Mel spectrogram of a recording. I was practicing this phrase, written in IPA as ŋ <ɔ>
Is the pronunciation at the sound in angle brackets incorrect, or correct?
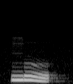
incorrect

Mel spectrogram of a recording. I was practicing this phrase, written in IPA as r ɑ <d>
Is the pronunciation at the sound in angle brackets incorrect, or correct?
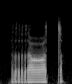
incorrect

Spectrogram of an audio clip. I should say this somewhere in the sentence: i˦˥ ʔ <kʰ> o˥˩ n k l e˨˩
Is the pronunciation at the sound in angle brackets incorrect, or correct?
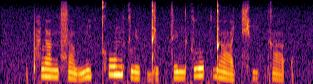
correct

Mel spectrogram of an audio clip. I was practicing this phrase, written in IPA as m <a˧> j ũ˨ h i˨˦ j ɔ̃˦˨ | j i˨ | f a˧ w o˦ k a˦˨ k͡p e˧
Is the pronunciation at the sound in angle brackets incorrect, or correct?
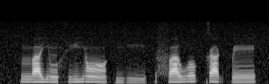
correct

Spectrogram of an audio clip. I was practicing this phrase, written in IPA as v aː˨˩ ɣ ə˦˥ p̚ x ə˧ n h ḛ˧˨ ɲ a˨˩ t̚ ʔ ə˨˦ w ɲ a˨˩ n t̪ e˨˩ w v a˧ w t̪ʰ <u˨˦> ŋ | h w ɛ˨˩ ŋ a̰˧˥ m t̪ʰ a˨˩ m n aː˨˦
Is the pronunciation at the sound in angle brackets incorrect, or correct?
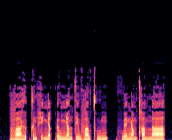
correct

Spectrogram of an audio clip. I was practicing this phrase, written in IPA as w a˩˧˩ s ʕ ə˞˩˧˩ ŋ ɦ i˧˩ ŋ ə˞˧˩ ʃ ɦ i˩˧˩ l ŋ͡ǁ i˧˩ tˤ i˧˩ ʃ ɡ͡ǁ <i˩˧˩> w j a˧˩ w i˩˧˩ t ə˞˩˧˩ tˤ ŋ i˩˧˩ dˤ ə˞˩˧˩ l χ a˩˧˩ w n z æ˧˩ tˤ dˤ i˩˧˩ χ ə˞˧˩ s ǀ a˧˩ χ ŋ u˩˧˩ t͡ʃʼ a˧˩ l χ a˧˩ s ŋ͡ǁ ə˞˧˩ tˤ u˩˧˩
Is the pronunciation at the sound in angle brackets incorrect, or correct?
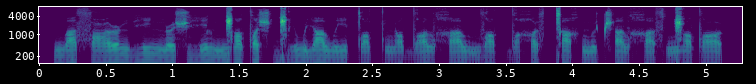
correct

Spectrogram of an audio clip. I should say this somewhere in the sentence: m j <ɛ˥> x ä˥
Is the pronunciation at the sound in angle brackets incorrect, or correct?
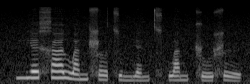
correct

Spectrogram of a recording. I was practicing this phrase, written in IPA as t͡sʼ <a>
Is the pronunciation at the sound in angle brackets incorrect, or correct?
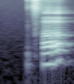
correct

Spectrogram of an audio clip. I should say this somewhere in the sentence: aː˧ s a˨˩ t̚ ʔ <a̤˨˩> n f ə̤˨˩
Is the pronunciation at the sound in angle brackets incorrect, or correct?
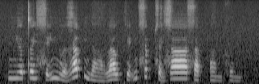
correct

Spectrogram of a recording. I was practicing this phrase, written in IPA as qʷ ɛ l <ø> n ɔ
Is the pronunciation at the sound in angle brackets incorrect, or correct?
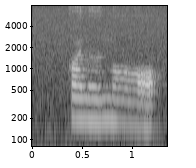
incorrect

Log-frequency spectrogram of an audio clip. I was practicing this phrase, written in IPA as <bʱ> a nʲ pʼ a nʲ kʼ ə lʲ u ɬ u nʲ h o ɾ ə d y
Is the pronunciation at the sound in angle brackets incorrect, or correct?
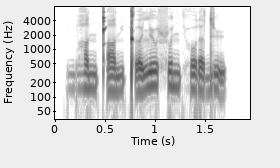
correct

